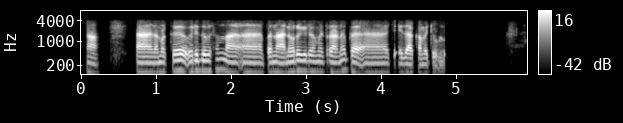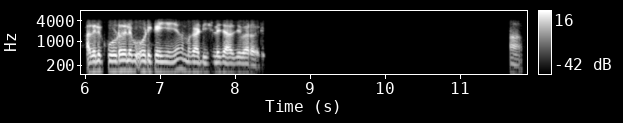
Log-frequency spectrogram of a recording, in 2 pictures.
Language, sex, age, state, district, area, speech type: Malayalam, male, 45-60, Kerala, Kozhikode, urban, conversation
